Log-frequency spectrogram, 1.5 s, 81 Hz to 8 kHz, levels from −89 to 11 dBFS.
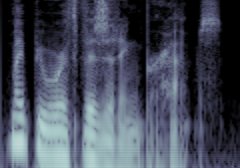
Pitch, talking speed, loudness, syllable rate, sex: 100 Hz, 200 wpm, -18 LUFS, 6.2 syllables/s, male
